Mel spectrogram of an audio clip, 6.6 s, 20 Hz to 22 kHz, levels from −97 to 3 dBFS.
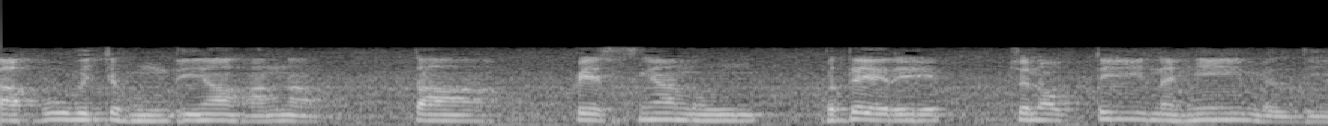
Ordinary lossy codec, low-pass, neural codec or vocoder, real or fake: MP3, 32 kbps; 5.4 kHz; codec, 16 kHz, 8 kbps, FreqCodec, larger model; fake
